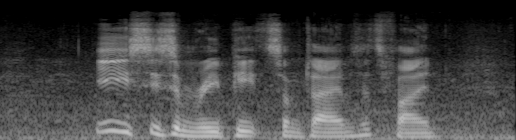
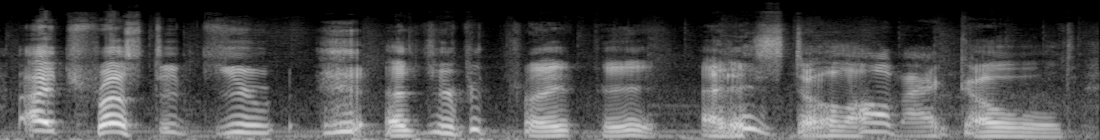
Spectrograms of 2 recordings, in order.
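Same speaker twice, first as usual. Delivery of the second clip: slow, loud, hammed-up bawling; imitated blubbering, words dragged out; mock bawling; 3 dB louder, slower than usual. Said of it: "He's just bawling".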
